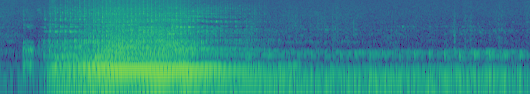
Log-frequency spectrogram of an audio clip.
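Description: A deep, growling elephant rumble, made to communicate with other elephants, swells loudly for about two seconds, then fades into a low, steady murmur with faint background noise.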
